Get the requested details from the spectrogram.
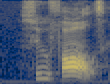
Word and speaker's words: Sioux Falls: Sioux Falls in South Dakota. Yeah, I said that right.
